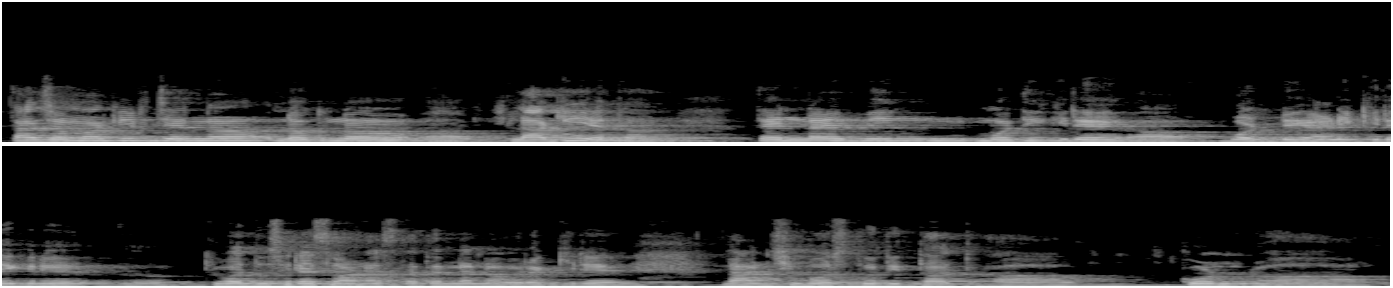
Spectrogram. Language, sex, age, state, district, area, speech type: Goan Konkani, male, 30-45, Goa, Bardez, urban, spontaneous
